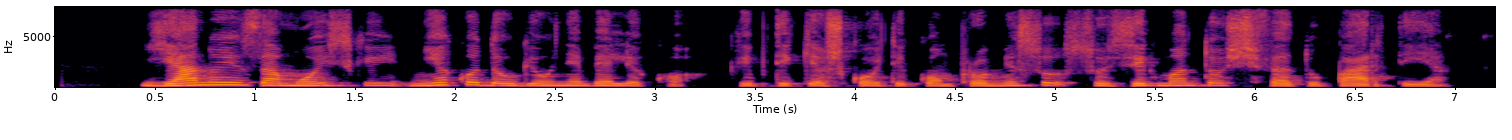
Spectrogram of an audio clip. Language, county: Lithuanian, Telšiai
